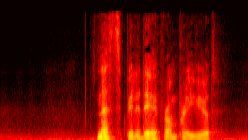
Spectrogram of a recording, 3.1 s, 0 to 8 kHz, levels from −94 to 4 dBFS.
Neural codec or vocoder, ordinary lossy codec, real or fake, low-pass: codec, 16 kHz in and 24 kHz out, 0.4 kbps, LongCat-Audio-Codec, fine tuned four codebook decoder; MP3, 48 kbps; fake; 7.2 kHz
